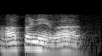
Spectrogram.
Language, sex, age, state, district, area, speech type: Sanskrit, male, 45-60, Kerala, Palakkad, urban, conversation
